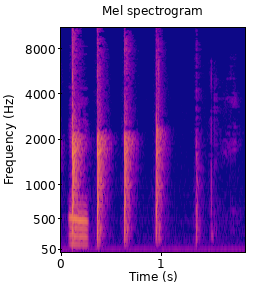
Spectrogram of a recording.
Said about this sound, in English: Congratulations, Asher. Round of applause.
